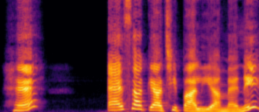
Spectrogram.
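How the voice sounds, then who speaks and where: Woman acting, faithful village wife, secretive, folksy, emphatic, high and slow, cartoon story. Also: sing-song, bright, forceful tone, smooth, exaggerated voice. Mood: evasive. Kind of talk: Hindi animated moral story acting.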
